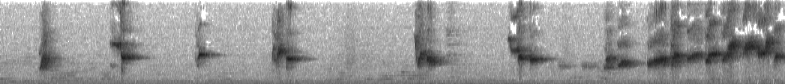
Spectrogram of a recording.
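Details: Asian pied starling calling: sharp, bright chirping notes spaced about a second apart, then a quicker run of rising, chattering whistles toward the end, over a faint steady hum.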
